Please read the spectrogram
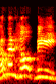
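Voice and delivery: frightened, loud, high-pitched yell. Retelling a panicked man calling out for help: imitating someone yelling. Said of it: "he's yelling for women".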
